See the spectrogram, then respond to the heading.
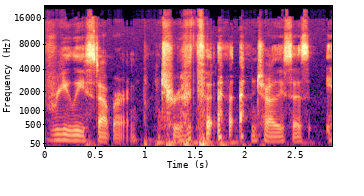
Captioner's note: laughter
